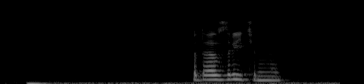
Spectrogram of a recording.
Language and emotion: Russian, neutral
